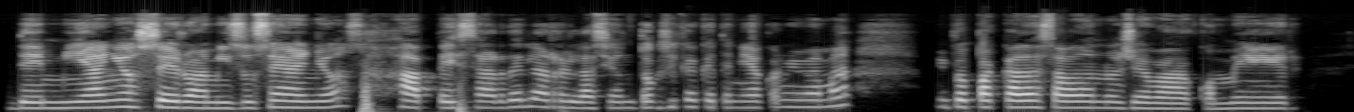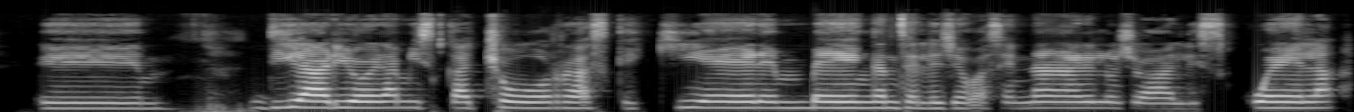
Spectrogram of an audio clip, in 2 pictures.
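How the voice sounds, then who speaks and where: A woman's voice: mid-range voice, little pitch movement, moderate pace, mellow, no echo, studio quality. A young woman with a Mexican accent tells a personal story to her viewers, heartfelt and calling out to them as friends. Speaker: vlogger.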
